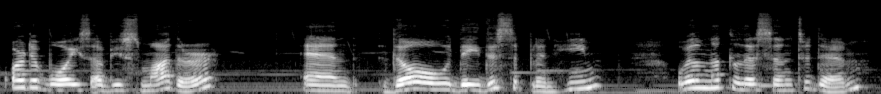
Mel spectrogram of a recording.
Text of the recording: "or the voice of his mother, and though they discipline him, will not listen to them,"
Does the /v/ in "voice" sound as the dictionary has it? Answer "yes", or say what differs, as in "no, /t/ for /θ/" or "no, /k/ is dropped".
no, /b/ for /v/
